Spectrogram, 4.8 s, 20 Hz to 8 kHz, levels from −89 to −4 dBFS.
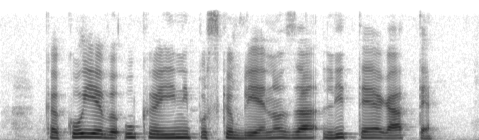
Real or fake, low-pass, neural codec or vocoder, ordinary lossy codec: real; 7.2 kHz; none; none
